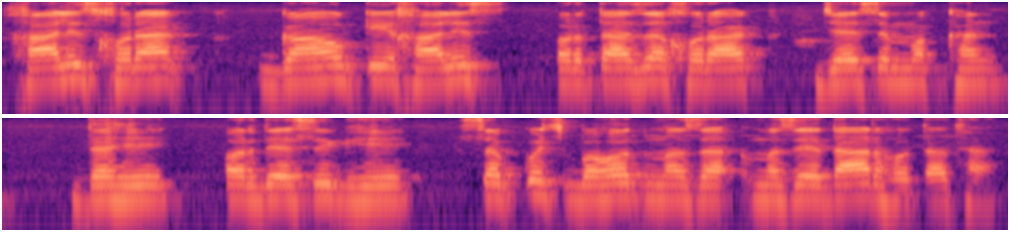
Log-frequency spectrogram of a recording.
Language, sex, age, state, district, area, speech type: Urdu, male, 18-30, Uttar Pradesh, Saharanpur, urban, spontaneous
